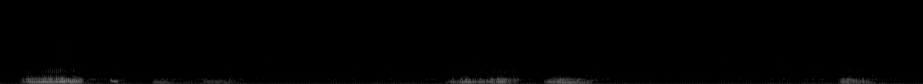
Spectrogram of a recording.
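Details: Low, rumbling snorts in irregular bursts during sleep breathing, with quiet gaps between; animal snoring.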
